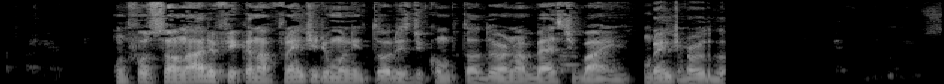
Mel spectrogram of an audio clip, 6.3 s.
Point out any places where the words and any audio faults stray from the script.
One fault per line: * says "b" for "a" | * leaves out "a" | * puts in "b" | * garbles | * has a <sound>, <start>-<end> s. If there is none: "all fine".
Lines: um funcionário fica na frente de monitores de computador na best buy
* garbles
